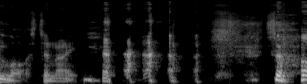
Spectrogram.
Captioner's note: all laughing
